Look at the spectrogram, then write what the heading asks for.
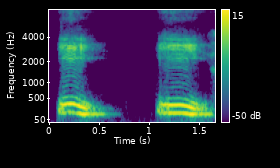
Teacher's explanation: ఈ ఈ అన్నప్పుడు నాలుక కొంచెం మీదకి లేచి ఆ అంగుడు టచ్ అవుతుందా అన్నట్టు ఉంది. ఆ అని గొంతులోంచి రావడంలే. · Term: తాళవ్యం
